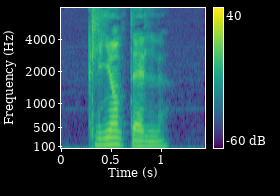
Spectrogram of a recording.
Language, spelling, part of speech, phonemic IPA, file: French, clientèle, noun, /kli.jɑ̃.tɛl/, Fr-clientèle.ogg
- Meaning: clientele (body of clients)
